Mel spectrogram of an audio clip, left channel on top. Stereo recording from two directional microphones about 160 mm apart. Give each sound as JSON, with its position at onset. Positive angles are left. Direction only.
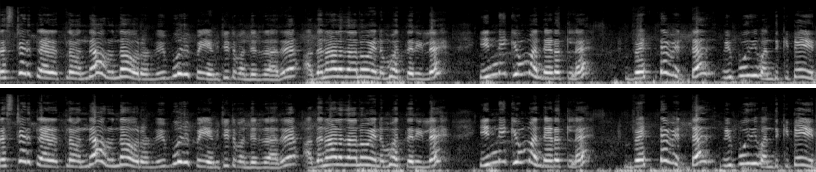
{"t": 0.0, "sound": "a woman's voice", "side_deg": -20}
